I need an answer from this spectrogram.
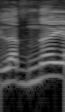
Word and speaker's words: Labnoy: Labnoy ang pronunciation pero Labn Mayantok, Tarlac.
